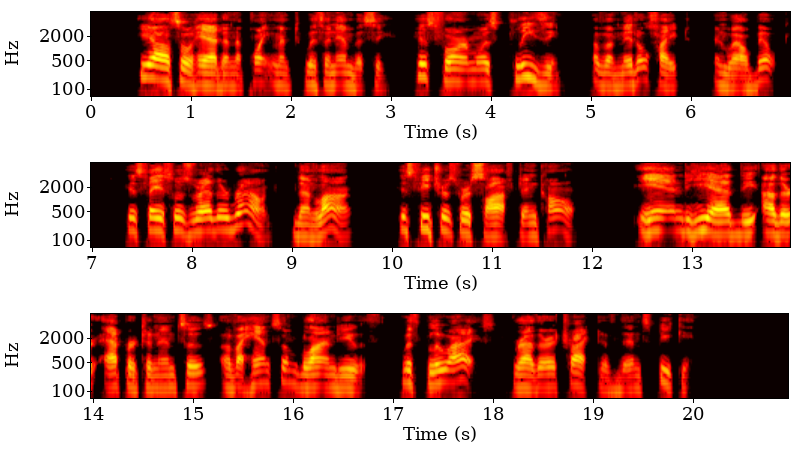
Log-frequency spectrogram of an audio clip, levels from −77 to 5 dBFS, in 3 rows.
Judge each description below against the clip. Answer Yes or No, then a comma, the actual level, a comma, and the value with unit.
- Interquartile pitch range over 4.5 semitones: Yes, average, 5.3 semitones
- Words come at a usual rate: Yes, average, 145 wpm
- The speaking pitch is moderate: Yes, medium, 145 Hz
